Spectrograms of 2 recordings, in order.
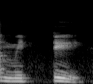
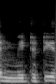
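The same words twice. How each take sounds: First: मिट्टी slowly, doubled ट with no vowel between; मिट्टी as two syllables, miṭ-ṭee; correct half ṭa. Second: मिट्टी with a vowel between the two ट sounds; wrong full ṭa. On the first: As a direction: hold the half ट, then a long ee in मिट्टी. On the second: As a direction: split मिट्टी as mi-ṭa-ṭee. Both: Shown as a demonstration. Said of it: "इसे मिट्टी नहीं पढ़ेंगे".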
